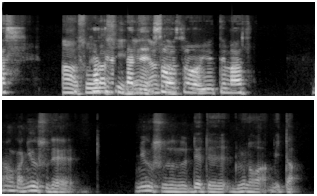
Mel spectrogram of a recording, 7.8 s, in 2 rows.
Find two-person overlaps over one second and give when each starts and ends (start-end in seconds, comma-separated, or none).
0.9-2.2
